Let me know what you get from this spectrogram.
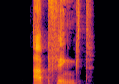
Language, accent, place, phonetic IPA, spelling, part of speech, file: German, Germany, Berlin, [ˈapˌfɪŋt], abfingt, verb, De-abfingt.ogg
- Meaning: second-person plural dependent preterite of abfangen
